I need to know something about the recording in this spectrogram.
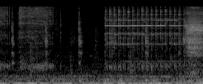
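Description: Kitchen-timer style bell sound effect: a high, bright ring starting about a second in and lasting about a second, marking the end of the baking time, followed by a short hiss.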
